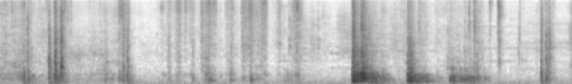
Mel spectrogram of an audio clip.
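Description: A run of irregular dull thunks and knocks from objects being handled, the loudest about four and a half seconds in.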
